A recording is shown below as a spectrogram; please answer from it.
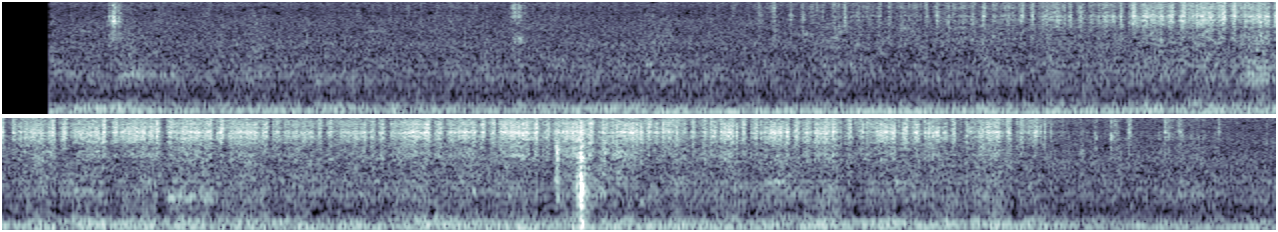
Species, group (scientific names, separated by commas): Gomphocerippus rufus, Orthoptera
